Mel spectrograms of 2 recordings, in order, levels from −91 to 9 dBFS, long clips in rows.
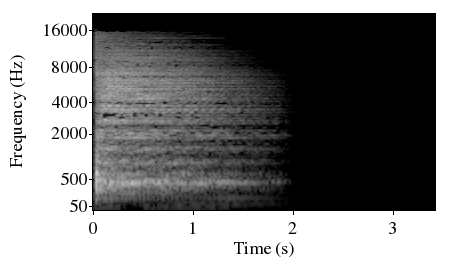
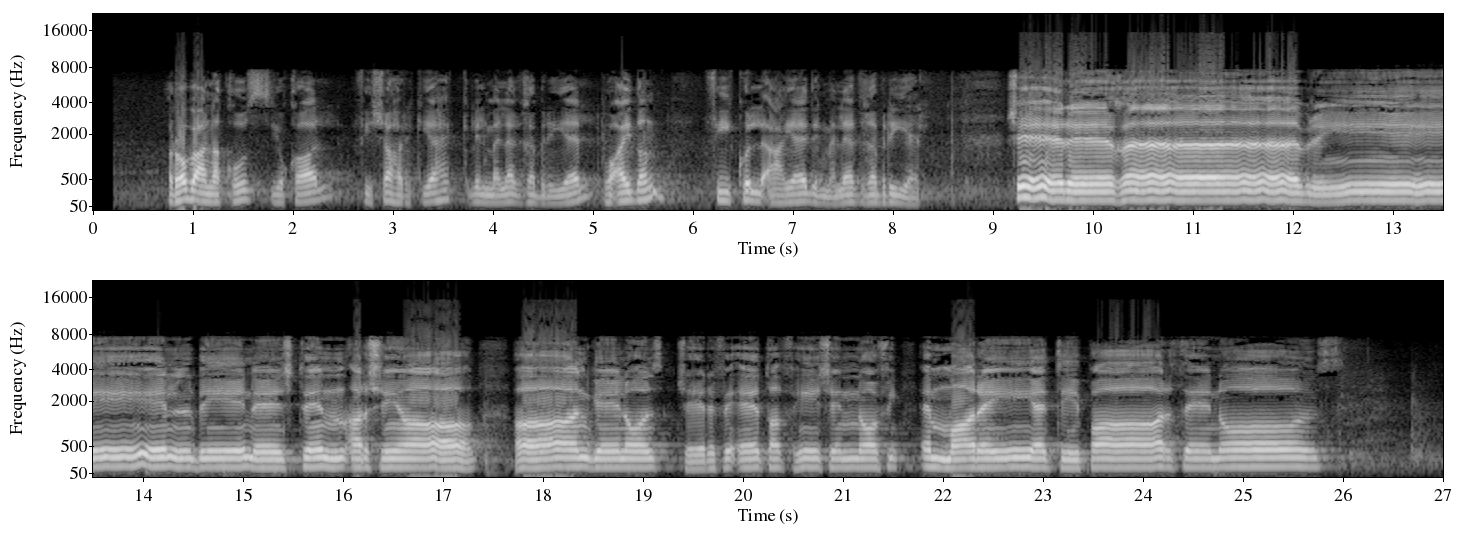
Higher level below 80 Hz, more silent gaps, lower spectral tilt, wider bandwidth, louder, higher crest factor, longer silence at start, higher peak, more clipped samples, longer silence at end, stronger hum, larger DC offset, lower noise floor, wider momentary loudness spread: second, -80 dBFS vs -58 dBFS; neither; second, 2 dB/octave vs -5.5 dB/octave; first, 16 kHz vs 11 kHz; second, -18 LUFS vs -12 LUFS; first, 20 dB vs 12 dB; second, 0 s vs 0.75 s; second, -4 dBFS vs 0 dBFS; second, under 0.1% vs 0.1%; first, 1.9 s vs 1.15 s; neither; neither; first, -53 dBFS vs -49 dBFS; first, 19 LU vs 16 LU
